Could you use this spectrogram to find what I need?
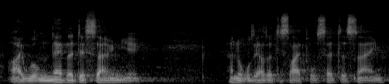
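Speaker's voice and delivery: soft, measured Bible reading; hushed reading of the gospel text; scripture reading. Acted. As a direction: read the passage quietly to the congregation. Reads the Bible passage aloud.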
